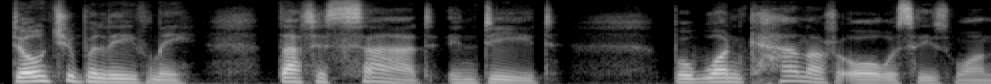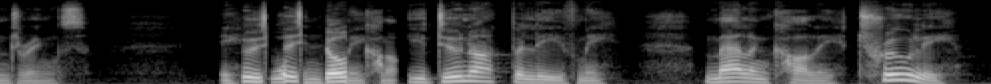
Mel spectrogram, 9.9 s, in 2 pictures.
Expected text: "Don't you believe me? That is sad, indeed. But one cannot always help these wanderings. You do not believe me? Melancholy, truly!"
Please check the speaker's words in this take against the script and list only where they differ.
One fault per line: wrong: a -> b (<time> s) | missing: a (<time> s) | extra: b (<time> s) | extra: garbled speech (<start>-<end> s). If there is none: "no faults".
missing: help (4.6 s)
extra: garbled speech (6.0-6.9 s)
